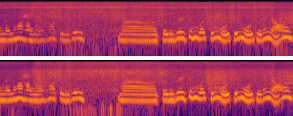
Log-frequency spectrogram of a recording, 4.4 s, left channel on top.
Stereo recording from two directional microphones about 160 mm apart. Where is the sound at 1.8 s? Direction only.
10° left (ahead or behind).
